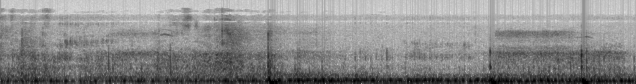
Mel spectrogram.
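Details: Kitten purring loudly while getting a massage, a steady low rumbling throb held throughout, with a few soft clicks and rustles over the top.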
